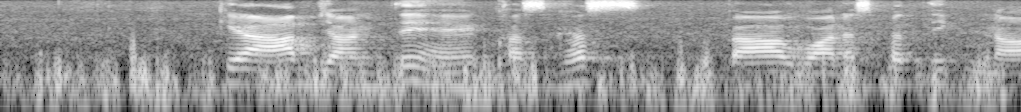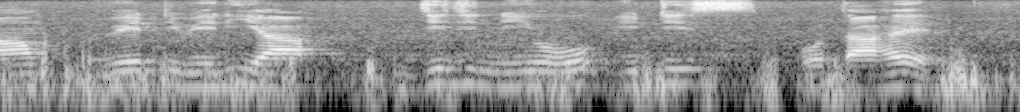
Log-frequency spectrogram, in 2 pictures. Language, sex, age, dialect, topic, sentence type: Hindi, male, 36-40, Kanauji Braj Bhasha, agriculture, statement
